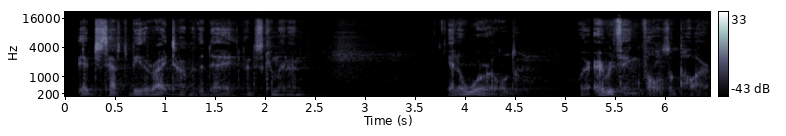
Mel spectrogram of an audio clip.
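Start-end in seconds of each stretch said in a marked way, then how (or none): 3.8-6.4 deep movie-trailer narrator voiceover voice. Performing voiceover talking after another speaker suggests it: deep voiceover voice. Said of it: "you could do voiceover talking".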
